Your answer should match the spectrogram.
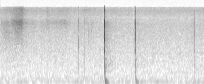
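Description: Two short, sharp clicks about a third of a second apart, about a second in, then a much fainter click near the end, over a faint low room hum.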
